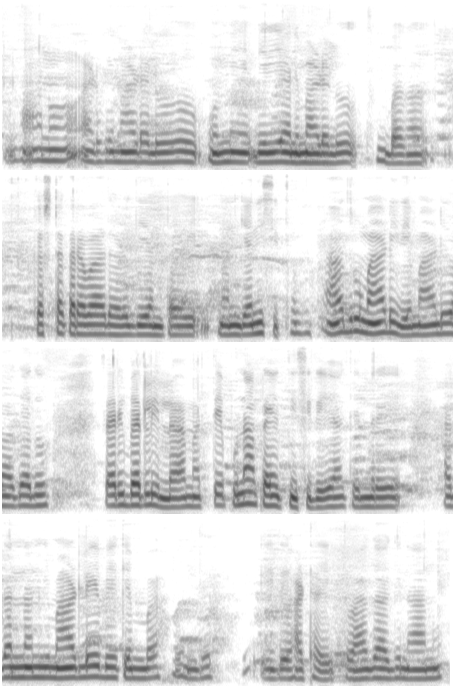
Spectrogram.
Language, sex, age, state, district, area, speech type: Kannada, female, 45-60, Karnataka, Dakshina Kannada, rural, spontaneous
